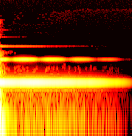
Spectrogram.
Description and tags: Sound of a singing bowl being hit lightly.
ping, singing, sing, bowl, ding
